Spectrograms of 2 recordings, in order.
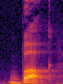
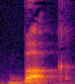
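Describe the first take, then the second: No difference in how they are said.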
